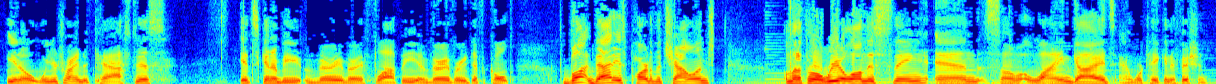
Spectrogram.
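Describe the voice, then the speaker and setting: A man's voice: a little high, no echo. A young American man presenting a casual vlog to camera, talking emphatically as he demonstrates a build. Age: young adult. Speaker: video creator, presenter. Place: outdoors by a wooden barn and gravel drive.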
